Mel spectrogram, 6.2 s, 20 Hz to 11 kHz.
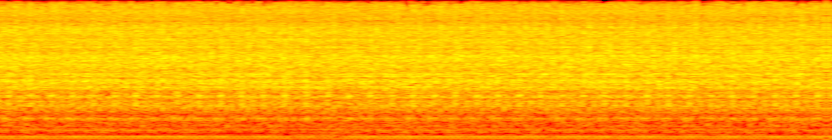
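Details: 2018 Alfa Romeo Stelvio, 52k miles, idling rough with an uneven loping pulse about three beats a second over a steady hum despite a new engine mount, fuel pump and module, spark plugs at 20k miles, belt at 15k miles and cleaned injectors; cause not found.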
